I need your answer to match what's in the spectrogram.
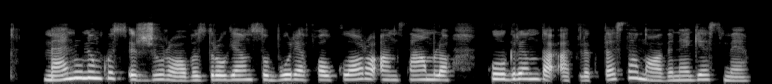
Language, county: Lithuanian, Alytus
